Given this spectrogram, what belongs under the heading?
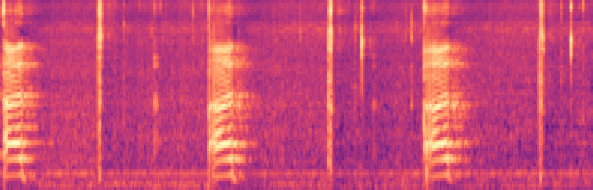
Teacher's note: حمزہ تا زبر ات ات ات، جب ہم نے اس کی مکمل ادائیگی کی تو ہمیں پتہ چلا کہ پہلے ان کے اندر صفت شدت آئی اور پھر بعد میں ان کے اندر صفت ہمس آئی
